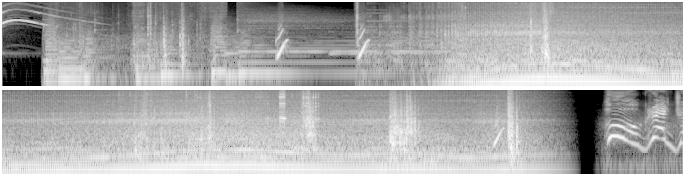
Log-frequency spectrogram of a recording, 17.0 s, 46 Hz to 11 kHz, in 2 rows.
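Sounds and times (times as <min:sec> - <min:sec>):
vehicle motor droning: 0:05.0 - 0:15.7.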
